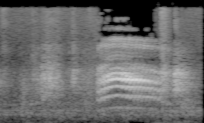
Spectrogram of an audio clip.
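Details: Domestic cat that had been stuck in a tree, talking back to its owner; one drawn-out, strongly harmonic meow rising and falling, with a person's voice saying bye just before and after.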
